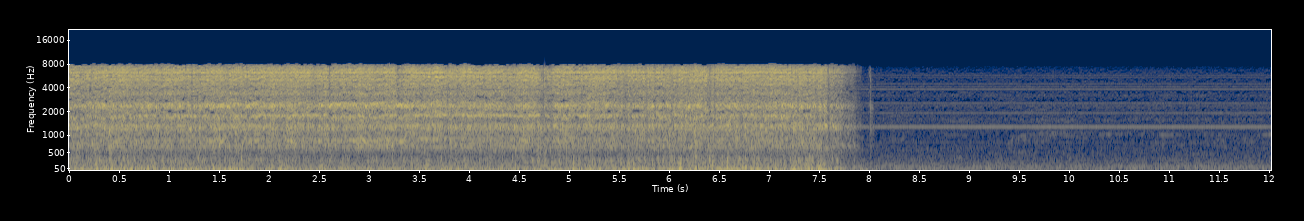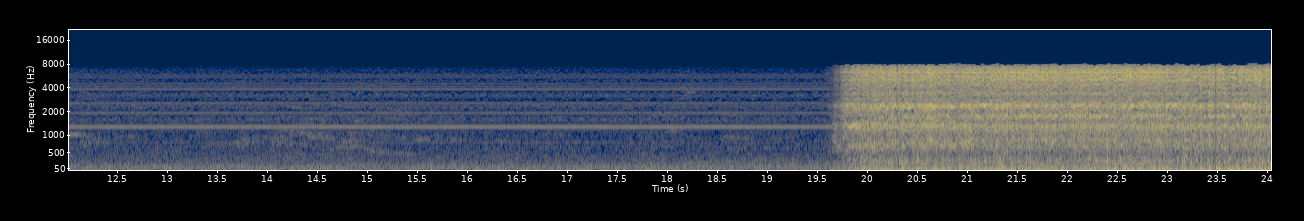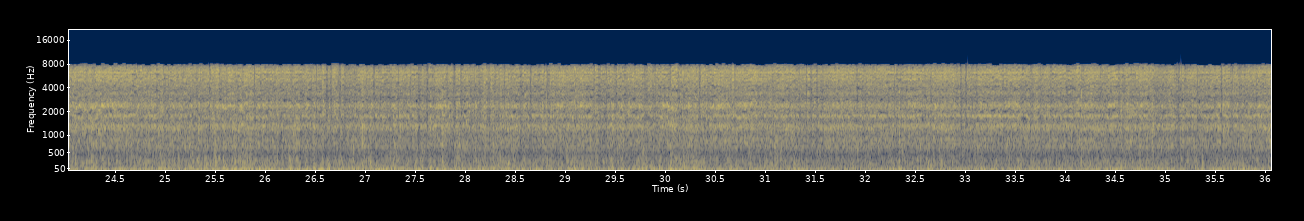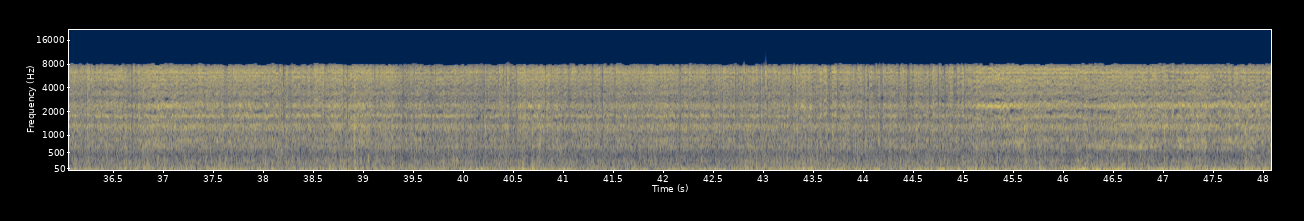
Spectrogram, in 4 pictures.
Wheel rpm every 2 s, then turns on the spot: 230, 230, 230, 200, 20, 0, 0, 0, 0, 10, 180, 230, 220, 230, 230, 230, 230, 230, 230, 230, 230, 230, 230, 210.
none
